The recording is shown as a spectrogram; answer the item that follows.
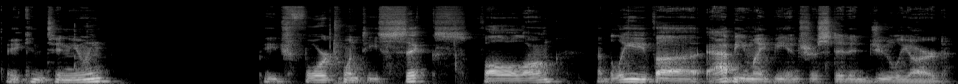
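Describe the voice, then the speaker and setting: A man's voice: low voice, slow. A man speaking casually as a teacher who guides a read-along. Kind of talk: casual classroom direction.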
